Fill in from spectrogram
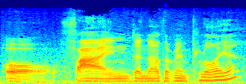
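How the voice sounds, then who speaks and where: An actor in an audio drama playing a genial, generous older shipowner, avuncular and measured, with small hesitations. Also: male voice, deep voice, lively intonation, a bit bright, slight background noise, exaggerated voice. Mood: measured, firm.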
